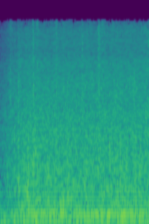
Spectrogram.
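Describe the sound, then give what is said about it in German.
Steady rain, a dense and even hiss of falling drops with no breaks, moderately loud and without voices. “Es regnet.”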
